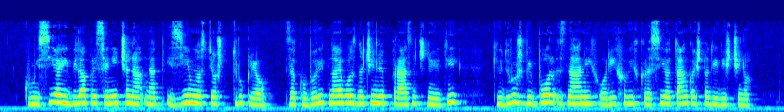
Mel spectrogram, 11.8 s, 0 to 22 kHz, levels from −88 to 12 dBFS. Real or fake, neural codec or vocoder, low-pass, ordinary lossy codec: real; none; 19.8 kHz; MP3, 48 kbps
